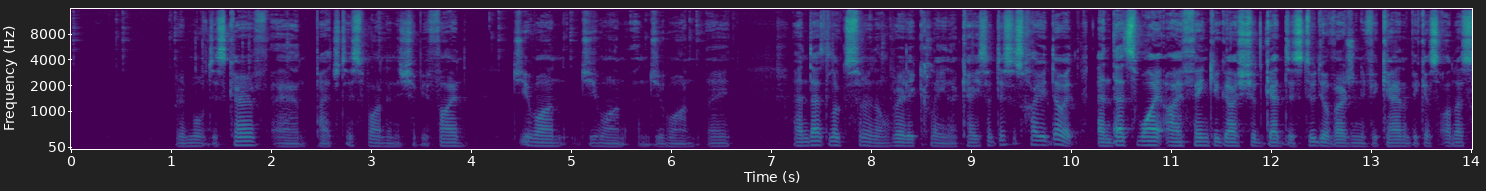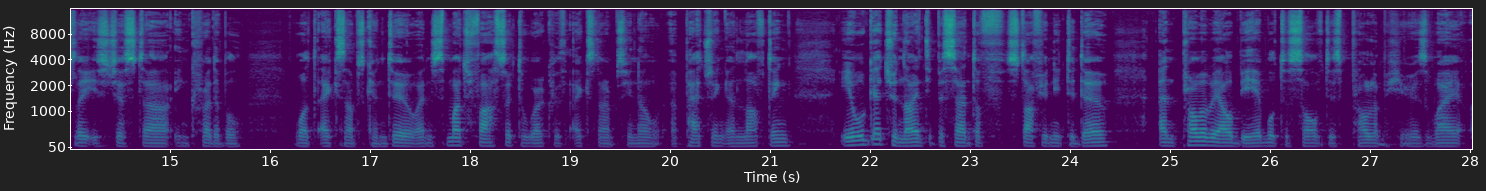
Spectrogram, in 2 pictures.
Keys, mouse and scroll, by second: 0.0 click, 0.5 click, 1.0 click, 1.5 middle click, 1.5 x, 1.9 click, 3.1 click, 4.3 alt+click, 5.0 click, 5.8 click, 6.2 right click, 6.6-7.0 middle drag, 7.1-7.7 scroll down 4, 7.7 alt+middle click, 8.0 alt+middle click, 8.5 scroll down 1, 8.9 shift+middle click, 9.0 scroll up 1, 9.1 scroll down 1, 9.2 scroll up 1, 9.5 shift+middle click, 12.8 alt+middle click, 13.4 alt+middle click, 14.3 shift+middle click, 14.7-15.0 shift+middle drag, 15.3 shift+middle click, 16.4 shift+middle click, 25.2 middle click, 25.8 shift+middle click, 27.5 shift+middle click, 27.6 scroll down 1, 27.7-28.0 scroll up 3.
